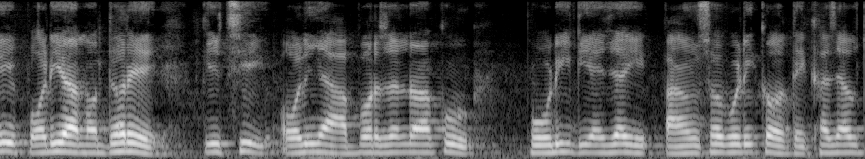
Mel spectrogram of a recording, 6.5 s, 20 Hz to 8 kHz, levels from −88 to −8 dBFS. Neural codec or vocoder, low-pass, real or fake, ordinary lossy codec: codec, 16 kHz, 4 kbps, X-Codec, HuBERT features, trained on general audio; none; fake; none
